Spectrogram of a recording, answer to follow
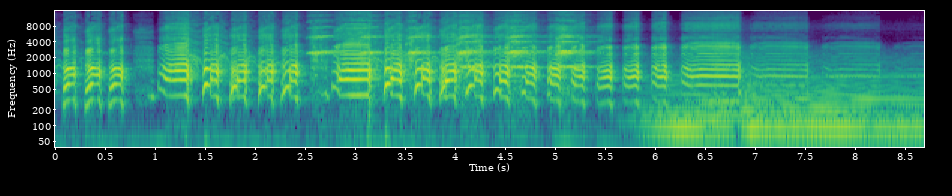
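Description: A rapid, high-pitched giggling laugh from a cartoon voice, growing stronger about a second in. Near the end it stretches into drawn-out notes as a low ominous drone comes in and fades.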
